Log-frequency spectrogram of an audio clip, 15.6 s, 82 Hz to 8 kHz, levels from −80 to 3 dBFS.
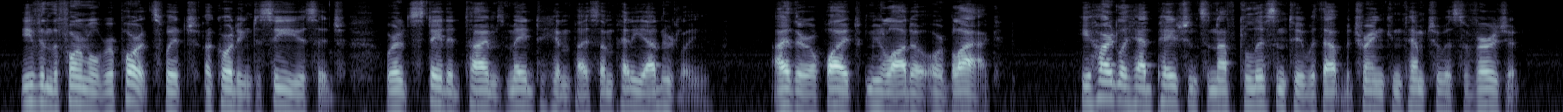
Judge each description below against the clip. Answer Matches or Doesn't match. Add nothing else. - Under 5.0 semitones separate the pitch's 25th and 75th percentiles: Matches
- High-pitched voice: Doesn't match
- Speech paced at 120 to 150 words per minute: Matches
